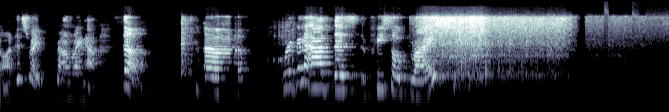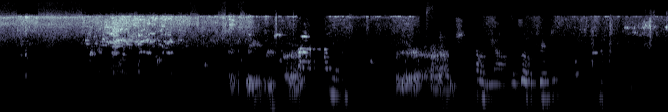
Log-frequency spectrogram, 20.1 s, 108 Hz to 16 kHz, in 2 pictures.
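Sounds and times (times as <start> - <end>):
rice sizzling in butter: 6.1 - 14.1
person speaking: 13.4 - 15.3.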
